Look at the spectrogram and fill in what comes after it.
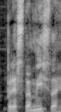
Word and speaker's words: Prestamista: In fact, on LinkedIn, your title is, and I want to make sure I'm pronouncing this correctly, so Prestamista. – Prestamista, yes. – I did okay? – Yes, it did. Yes, you did.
